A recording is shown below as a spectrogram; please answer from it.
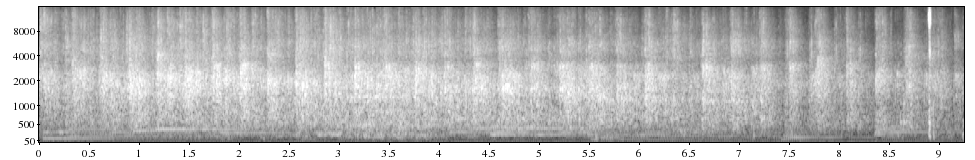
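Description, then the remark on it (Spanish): An audience applauds the Lord at a night service in an auditorium, many hands clapping steadily in a dense, sustained roar, with low sustained tones from an organ or keyboard underneath and a sharp click near the end. “¿Cuántos tizones le aplauden al Señor en esta noche?”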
